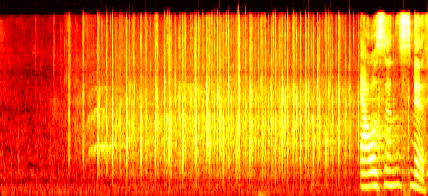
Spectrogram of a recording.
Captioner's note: applause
